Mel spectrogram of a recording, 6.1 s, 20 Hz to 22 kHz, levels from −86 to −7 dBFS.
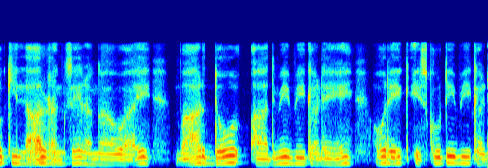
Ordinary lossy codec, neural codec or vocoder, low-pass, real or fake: none; codec, 16 kHz, 6 kbps, DAC; none; fake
